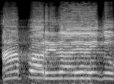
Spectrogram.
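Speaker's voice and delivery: high, loud rhetorical question; preaching shout. Acted. Preacher voicing Sayyidina Ali's question, high and loud. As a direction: call out the question to the crowd. Sayyidina Ali asks forcefully.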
